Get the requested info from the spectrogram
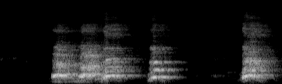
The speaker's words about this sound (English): Can you take your dogs out so I can think about this for like 5 minutes?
